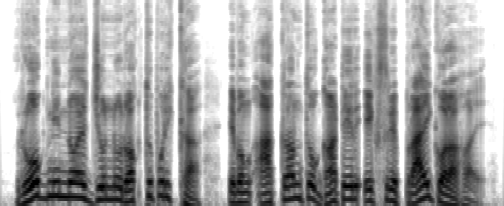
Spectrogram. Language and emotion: Bengali, neutral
